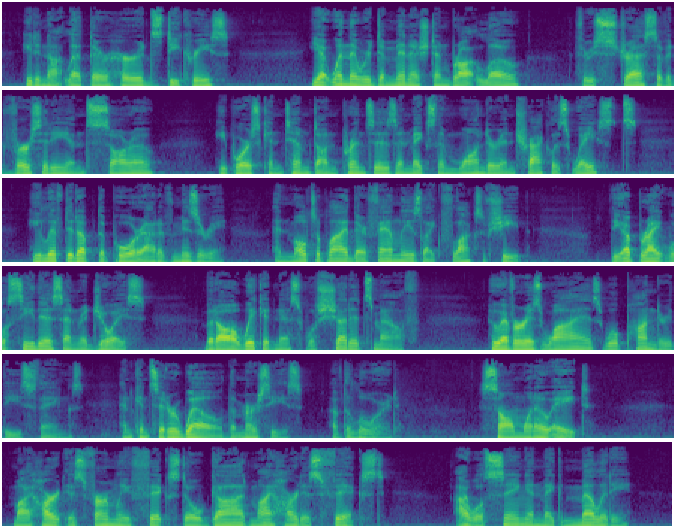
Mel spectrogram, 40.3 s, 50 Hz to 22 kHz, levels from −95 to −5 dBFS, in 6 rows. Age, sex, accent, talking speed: 30-49, male, American, 145 wpm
